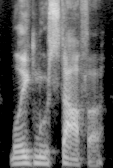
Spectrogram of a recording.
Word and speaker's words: Malik Mustafa: That's how you say his name, Malik Mustafa.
